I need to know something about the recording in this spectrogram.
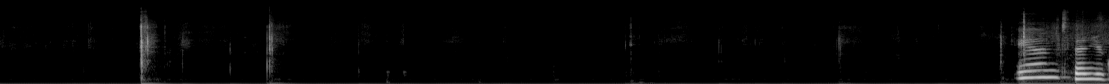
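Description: Stiff paper rustles and creases as it is folded by hand.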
